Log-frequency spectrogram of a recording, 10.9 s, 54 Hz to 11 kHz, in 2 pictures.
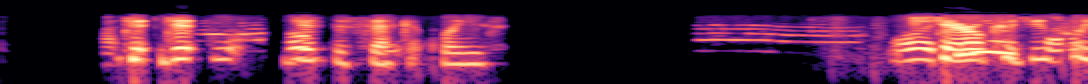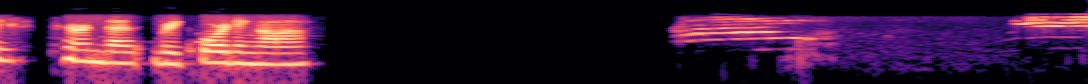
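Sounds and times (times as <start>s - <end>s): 
speech: 0.5s - 2.6s, 4.4s - 7.1s
pet cat meowing during a phone call: 3.5s - 4.4s, 8.8s - 9.6s, 10.5s - 10.8s.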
